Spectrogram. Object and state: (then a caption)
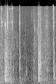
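Empty locked case. A locked doctor's case, found in an abandoned house and held shut by key locks, is shaken, giving four hollow, dull thunks with brief rattles. The knocks sound empty, suggesting nothing is left inside, though the case stays locked so this is never confirmed.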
